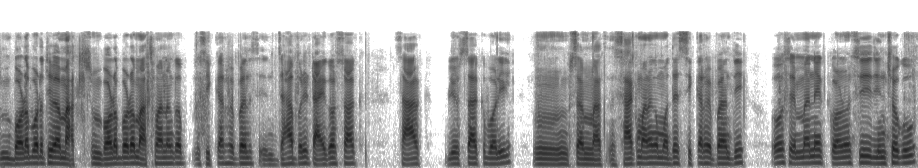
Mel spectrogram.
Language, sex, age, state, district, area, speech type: Odia, male, 18-30, Odisha, Ganjam, rural, spontaneous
